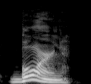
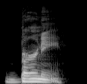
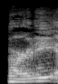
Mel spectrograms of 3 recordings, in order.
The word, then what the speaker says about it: Boerne: It's spelled B-O-E-R-N-E or some shit like that. I pronounced it Bourne. – Yeah, that sounds like Bourne. – Apparently, it's pronounced Bernie. – What? – I actually was like, that I bet there it's like Burn or something. – Yeah. – Bernie, and there's not even an R in it.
